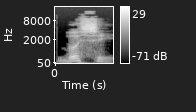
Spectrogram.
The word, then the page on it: bosser: French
